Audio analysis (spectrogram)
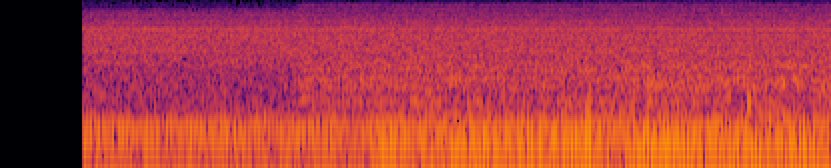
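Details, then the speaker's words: Turbocharged Toyota Supra after fixing a broken cap that caused a major coolant leak and white smoke above the turbo; now seems to run over five minutes and drives out of the garage; steady, even engine note with a constant fan-like hiss, no misses or knocks. "I fixed the coolant problem that I had and from what I can tell the car will run for a longer than five minutes"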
